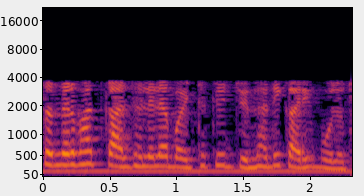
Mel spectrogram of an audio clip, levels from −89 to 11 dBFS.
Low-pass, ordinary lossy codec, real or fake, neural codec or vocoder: 3.6 kHz; none; real; none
